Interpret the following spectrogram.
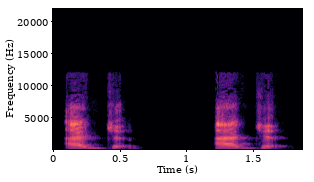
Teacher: the Jim from the middle of the tongue with the middle of the upper palate with complete contact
